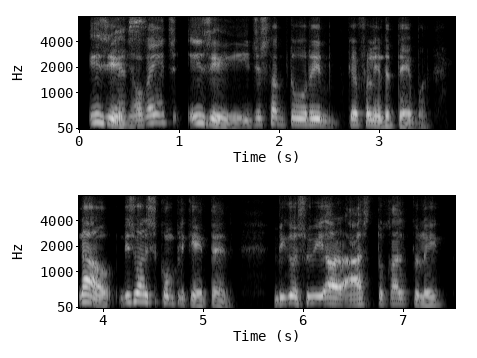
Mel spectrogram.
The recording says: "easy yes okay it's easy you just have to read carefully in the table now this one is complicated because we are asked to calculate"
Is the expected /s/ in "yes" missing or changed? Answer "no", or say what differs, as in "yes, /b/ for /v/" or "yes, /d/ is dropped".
yes, /s/ is dropped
